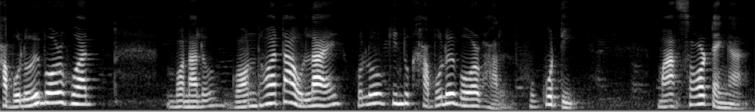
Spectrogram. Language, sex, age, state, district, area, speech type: Assamese, female, 45-60, Assam, Dibrugarh, rural, spontaneous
